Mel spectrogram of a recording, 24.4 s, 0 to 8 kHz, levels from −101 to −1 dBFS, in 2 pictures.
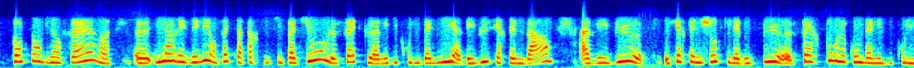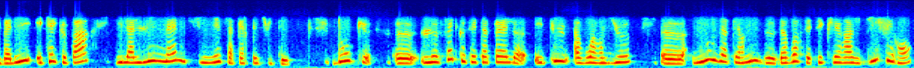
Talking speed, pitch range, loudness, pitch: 150 wpm, 225-290 Hz, -15 LUFS, 255 Hz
